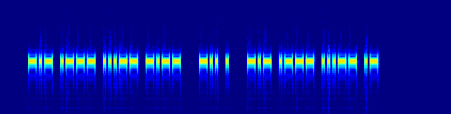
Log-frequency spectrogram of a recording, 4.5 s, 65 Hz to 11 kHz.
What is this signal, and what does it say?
Morse code, heard as a keyed tone, about 46 wpm, 700 Hz. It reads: KJ3Y DE KJ3A
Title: USA Callsign DE Callsign - 4 Characters - 45wpm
